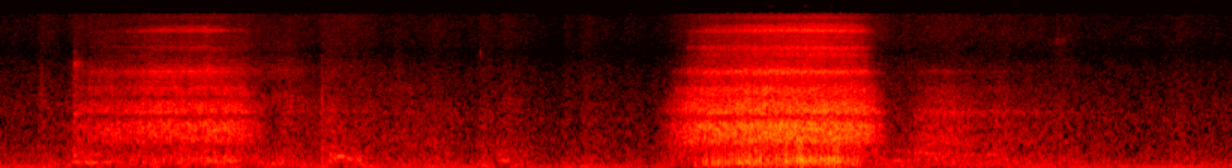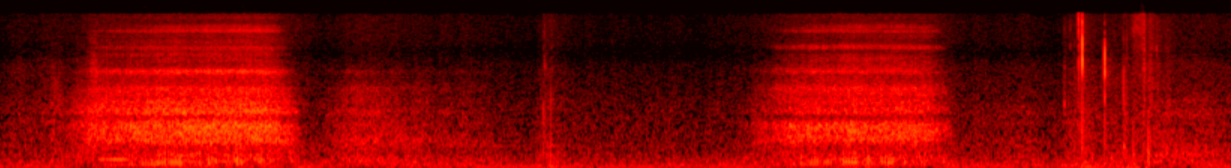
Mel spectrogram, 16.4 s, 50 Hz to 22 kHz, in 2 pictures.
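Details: Betty snoring: rhythmic, rattling snores on each in-breath, about 14 breaths a minute, with quiet out-breaths between.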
